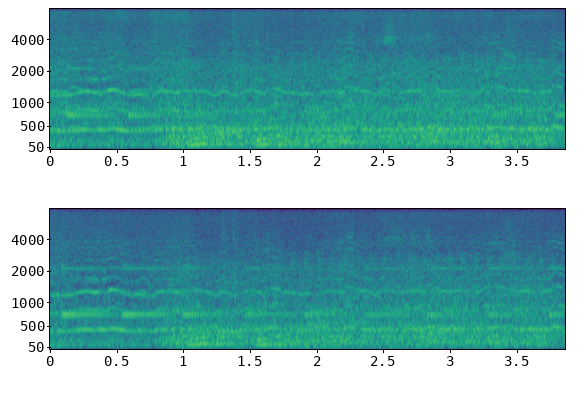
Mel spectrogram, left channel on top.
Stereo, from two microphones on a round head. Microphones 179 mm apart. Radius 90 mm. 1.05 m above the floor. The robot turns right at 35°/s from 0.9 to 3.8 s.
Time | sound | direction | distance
0.9 | a man speaking | 70° left | 7 m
